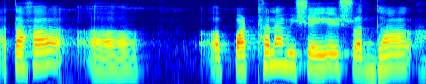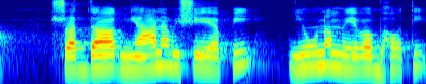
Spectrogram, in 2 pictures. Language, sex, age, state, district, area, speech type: Sanskrit, female, 45-60, Tamil Nadu, Thanjavur, urban, spontaneous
